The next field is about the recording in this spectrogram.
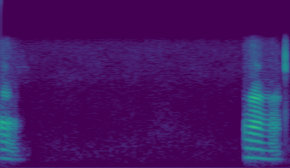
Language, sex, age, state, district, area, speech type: Marathi, male, 45-60, Maharashtra, Amravati, rural, conversation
